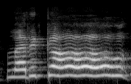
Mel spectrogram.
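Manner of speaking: high, slow, loud bright Anna singing. Shown as a demonstration. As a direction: sing it like excitable Anna, up high. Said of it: "if Anna was to sing [name], you'd get".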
